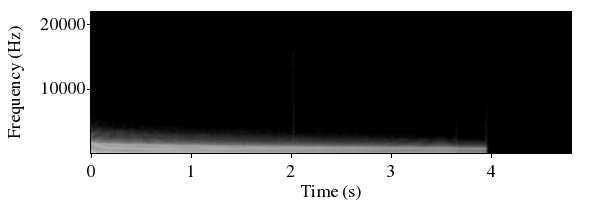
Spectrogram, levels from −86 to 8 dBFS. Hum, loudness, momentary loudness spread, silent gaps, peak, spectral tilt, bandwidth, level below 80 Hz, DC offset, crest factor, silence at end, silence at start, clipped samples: none; -21 LUFS; 13 LU; none; -4 dBFS; -12.5 dB/octave; 2.6 kHz; -22 dBFS; under 0.1%; 16 dB; 0.85 s; 0 s; under 0.1%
